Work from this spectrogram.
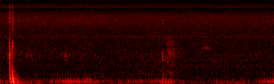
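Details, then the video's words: Cat purring softly while kneading before bedtime. A faint, low, continuous rumble with gentle swells, opening with a sharp click and a faint rustle midway. "Cat kneading and purring before bedtime"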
